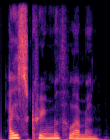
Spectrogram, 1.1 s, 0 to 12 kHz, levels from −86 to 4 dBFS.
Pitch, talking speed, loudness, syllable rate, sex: 180 Hz, 215 wpm, -17 LUFS, 7.1 syllables/s, female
